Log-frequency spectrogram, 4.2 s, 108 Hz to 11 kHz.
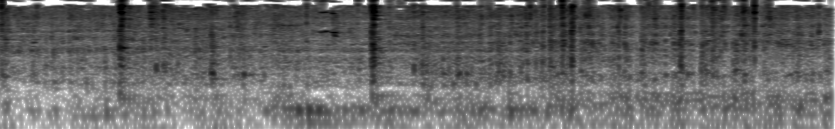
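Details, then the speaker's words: Hand-drilled DIY emergency water well, pump running after about 10 gallons drawn: uneven rattling clicks about once a second over a ragged pump drone as the water runs low; pump sucking air, silty water. "like we're getting low making a weird noise in there yeah I can hear it"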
